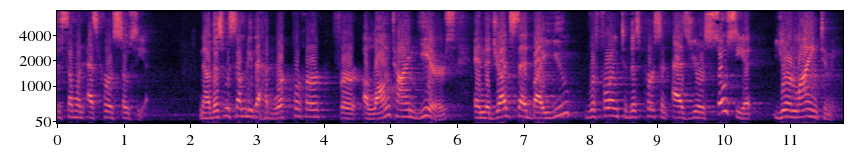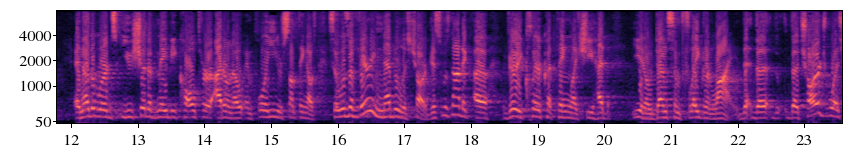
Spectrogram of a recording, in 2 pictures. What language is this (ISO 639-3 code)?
eng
